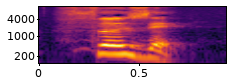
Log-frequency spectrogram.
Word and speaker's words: faisais: Car tu dis hier je faisais mes devoirs, mais attention, ça s'écrit F-A-I, donc ça fait le son fait. Et on ne dit pas je faisais mes devoirs, mais bien faisais.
